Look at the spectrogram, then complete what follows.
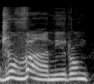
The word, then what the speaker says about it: Giovanni Roncalli: Can you just pronounce my name again, the middle bit? Giovanni Roncalli.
